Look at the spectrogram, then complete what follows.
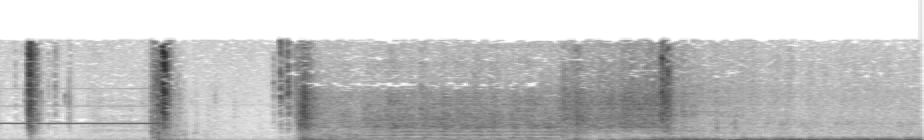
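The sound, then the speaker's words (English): An old car engine, its gas pedal first pumped to get gas into the carburetor, cranks with a few clicks and short bursts, catches at once, then settles into a loud, steady low rumble that swells as it revs, with no voices. “Patting the pedal to get gas in the carburetor. Before you start it.”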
